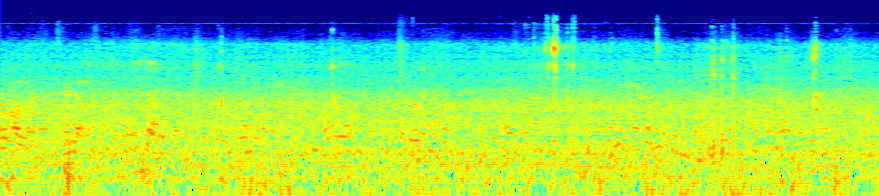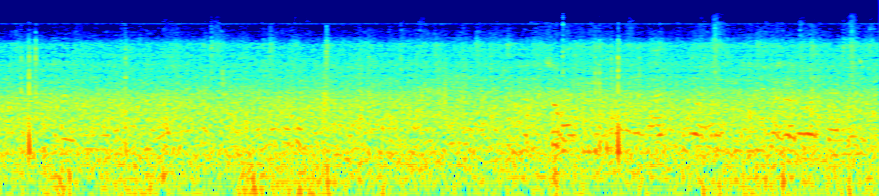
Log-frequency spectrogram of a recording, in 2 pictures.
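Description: Fingers squelch in a thick sauce.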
